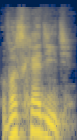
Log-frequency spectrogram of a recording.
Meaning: 1. to ascend, to climb, to go up, to mount 2. to go back (to a particular time)
- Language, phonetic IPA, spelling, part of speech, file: Russian, [vəsxɐˈdʲitʲ], восходить, verb, Ru-восходить.ogg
